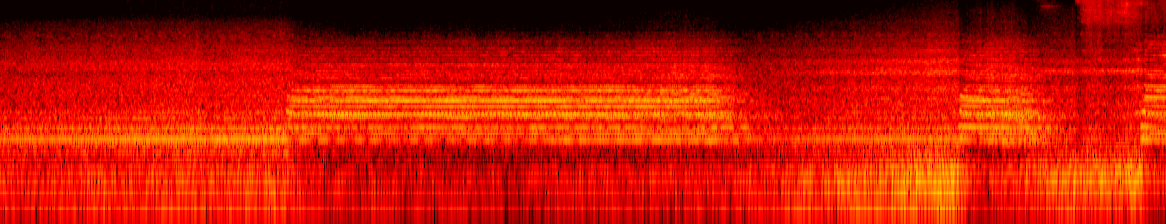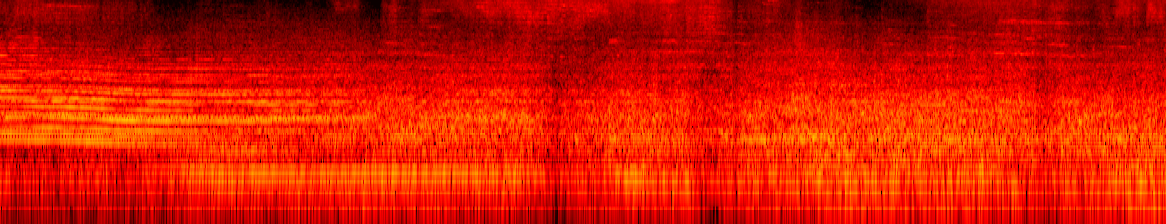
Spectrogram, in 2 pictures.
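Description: Norfolk Southern freight train's diesel locomotive sounding its multi-chime air horn in two long blasts. The second blast drops in pitch as the locomotive passes. Then the intermodal train rolls by, with engines and steel wheels rumbling and clicking over the rail joints.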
